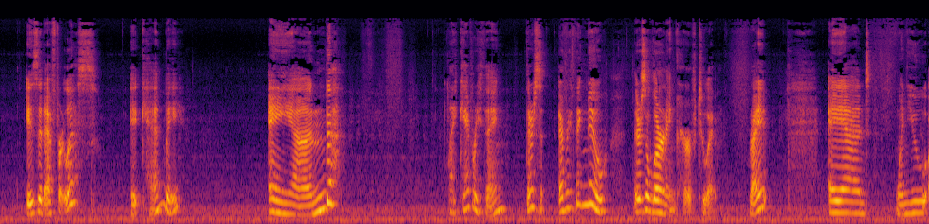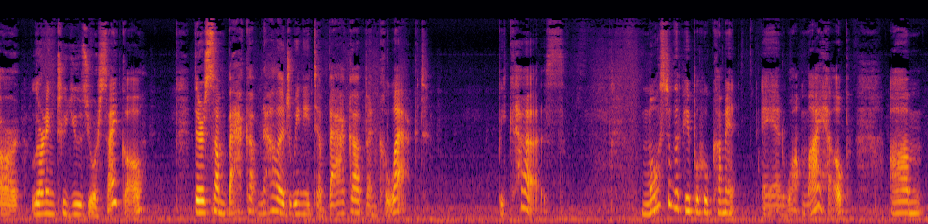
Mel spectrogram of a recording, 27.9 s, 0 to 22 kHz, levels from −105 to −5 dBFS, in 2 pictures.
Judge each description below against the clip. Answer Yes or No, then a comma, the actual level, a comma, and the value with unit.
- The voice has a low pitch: No, medium, 160 Hz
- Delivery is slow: Yes, slow, 110 wpm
